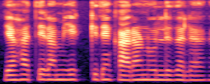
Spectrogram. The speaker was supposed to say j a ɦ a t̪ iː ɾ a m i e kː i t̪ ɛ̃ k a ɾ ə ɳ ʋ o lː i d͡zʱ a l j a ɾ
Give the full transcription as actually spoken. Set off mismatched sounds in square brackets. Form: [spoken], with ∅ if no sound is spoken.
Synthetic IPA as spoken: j a ɦ a t̪ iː ɾ a m i e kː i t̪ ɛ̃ k a ɾ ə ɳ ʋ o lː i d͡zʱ a l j a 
